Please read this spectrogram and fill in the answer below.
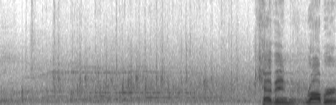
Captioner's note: applause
